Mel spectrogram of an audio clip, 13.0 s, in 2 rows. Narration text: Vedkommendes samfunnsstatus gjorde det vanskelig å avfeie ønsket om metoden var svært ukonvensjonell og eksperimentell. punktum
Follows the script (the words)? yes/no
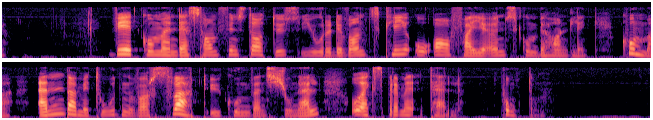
no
